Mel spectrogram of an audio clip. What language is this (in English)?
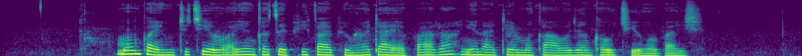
Hausa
